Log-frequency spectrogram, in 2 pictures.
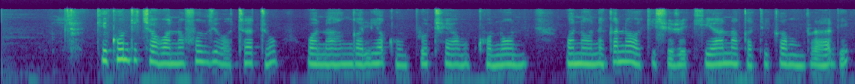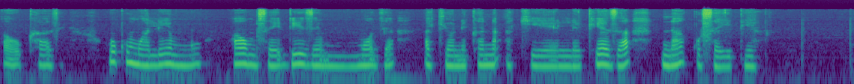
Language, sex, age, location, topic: Swahili, female, 25-35, Nairobi, education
